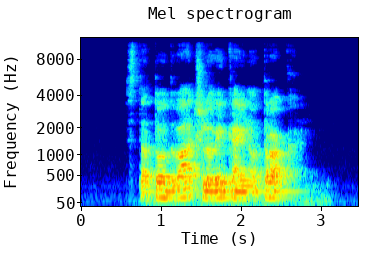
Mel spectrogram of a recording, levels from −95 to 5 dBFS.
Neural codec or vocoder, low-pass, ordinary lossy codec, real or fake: none; 10.8 kHz; none; real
